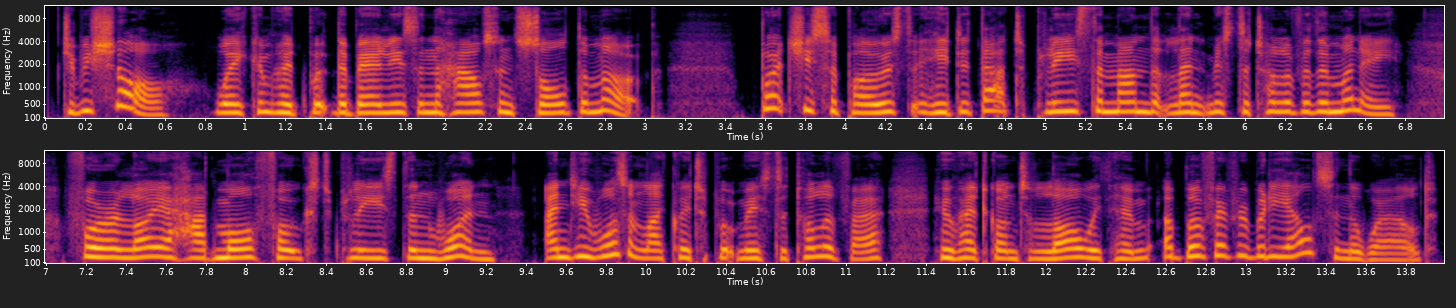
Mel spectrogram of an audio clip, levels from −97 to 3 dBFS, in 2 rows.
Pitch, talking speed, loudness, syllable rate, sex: 250 Hz, 265 wpm, -19 LUFS, 7.0 syllables/s, female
